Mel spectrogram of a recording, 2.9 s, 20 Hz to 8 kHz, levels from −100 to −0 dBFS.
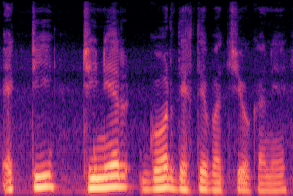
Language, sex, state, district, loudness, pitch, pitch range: Bengali, male, Assam, Hailakandi, -15 LUFS, 135 Hz, 120-155 Hz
